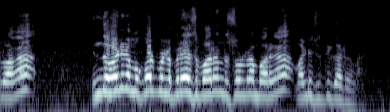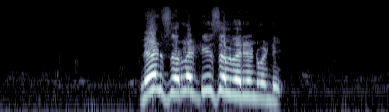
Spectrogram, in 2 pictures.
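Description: A man speaks with animation close by.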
